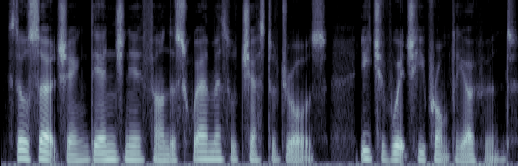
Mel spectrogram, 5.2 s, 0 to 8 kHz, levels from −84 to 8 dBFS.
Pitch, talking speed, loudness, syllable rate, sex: 130 Hz, 195 wpm, -21 LUFS, 5.5 syllables/s, male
